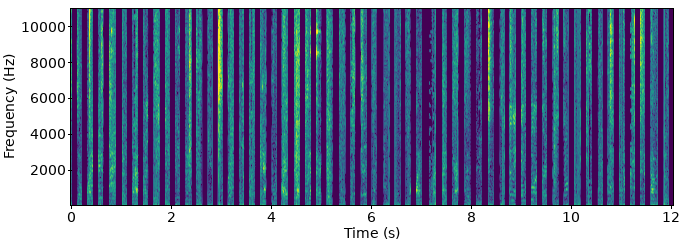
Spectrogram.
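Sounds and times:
stuttering room sound: 0:00.0 - 0:12.0.

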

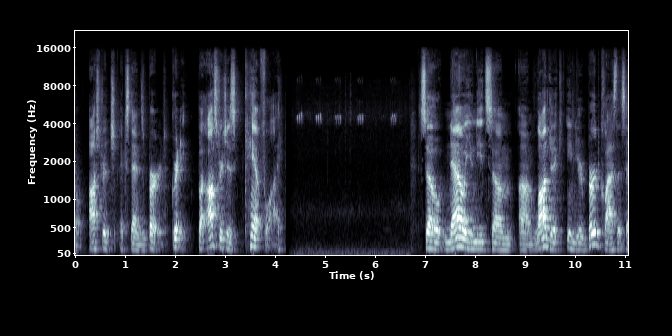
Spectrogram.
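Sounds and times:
cricket chirping: 0:04.3 - 0:06.5.

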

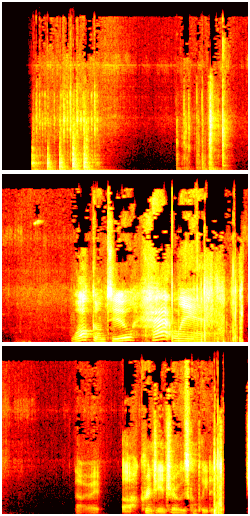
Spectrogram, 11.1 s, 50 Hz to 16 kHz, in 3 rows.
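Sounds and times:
knocking on a door: 0:00.4 - 0:01.6.

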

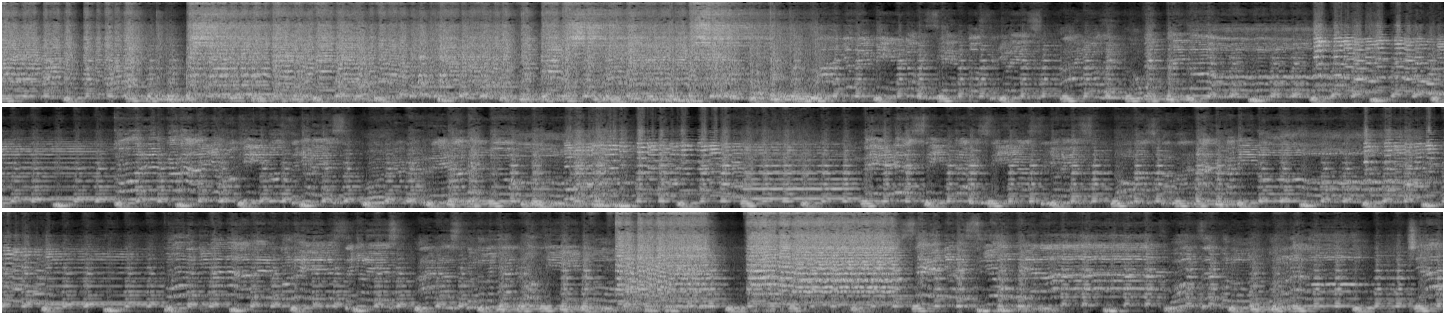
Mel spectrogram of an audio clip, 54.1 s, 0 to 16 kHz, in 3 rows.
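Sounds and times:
saxophone: 0:00.0 - 0:08.9, 0:15.2 - 0:20.0, 0:23.8 - 0:30.1, 0:33.8 - 0:38.4, 0:43.5 - 0:50.6
drum kit: 0:00.0 - 0:11.9, 0:23.4 - 0:29.2, 0:42.2 - 0:49.0
bouncing bass beat: 0:00.0 - 0:29.8, 0:30.4 - 0:54.0
keyboard: 0:00.0 - 0:54.0
trombones: 0:00.0 - 0:54.0.

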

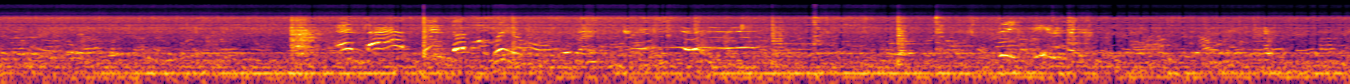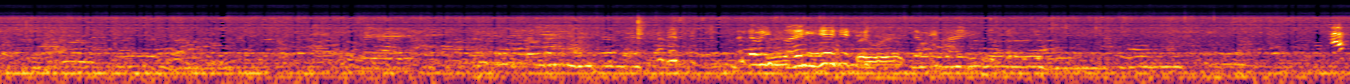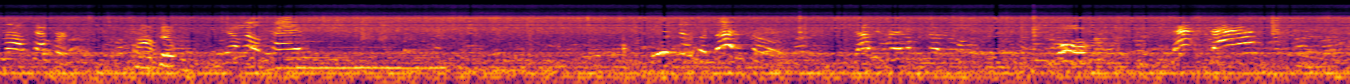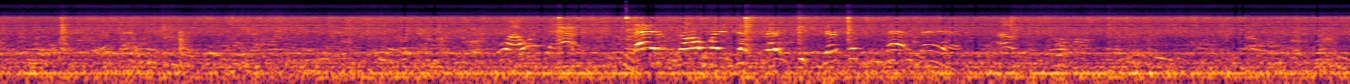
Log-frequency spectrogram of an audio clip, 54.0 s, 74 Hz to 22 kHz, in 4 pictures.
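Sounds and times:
diners chattering: 0:00.0 - 0:54.0
food sizzling on a griddle: 0:00.0 - 0:54.0.

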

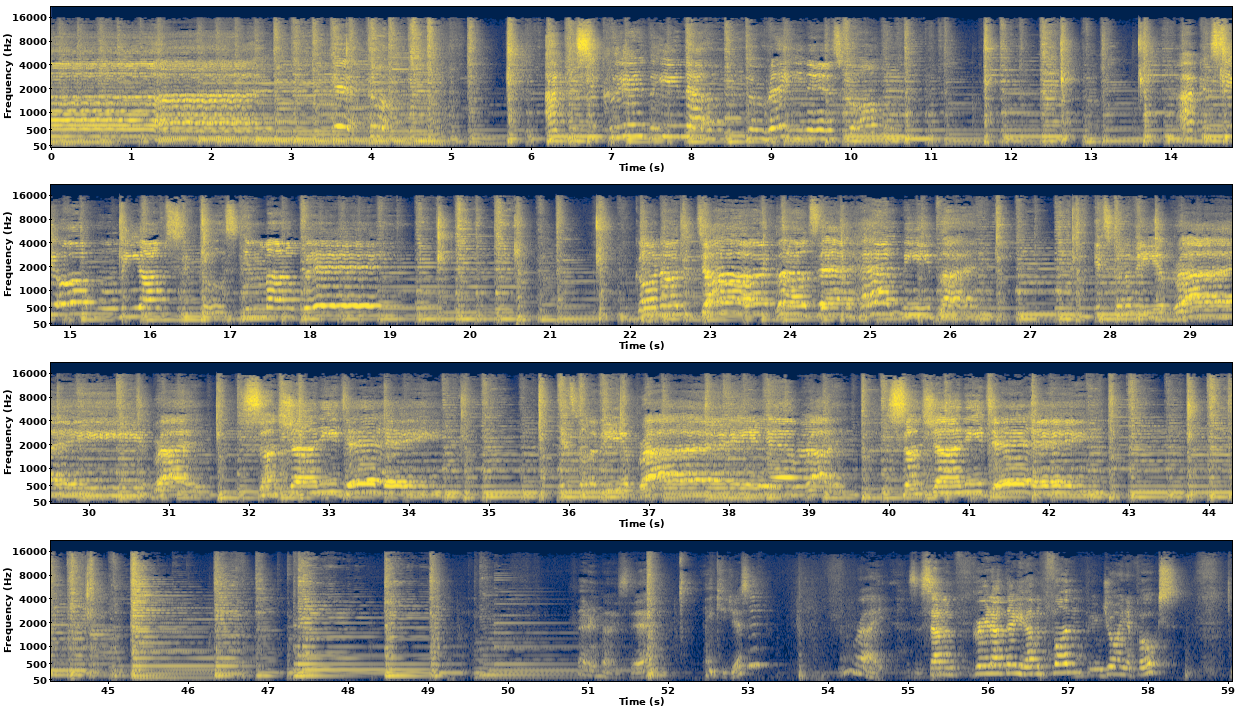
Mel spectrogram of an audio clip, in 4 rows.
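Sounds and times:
men singing: 0:00.0 - 0:04.4, 0:06.2 - 0:10.6, 0:22.1 - 0:26.6, 0:27.8 - 0:34.8, 0:35.8 - 0:42.9
acoustic guitar strumming: 0:00.0 - 0:51.1.

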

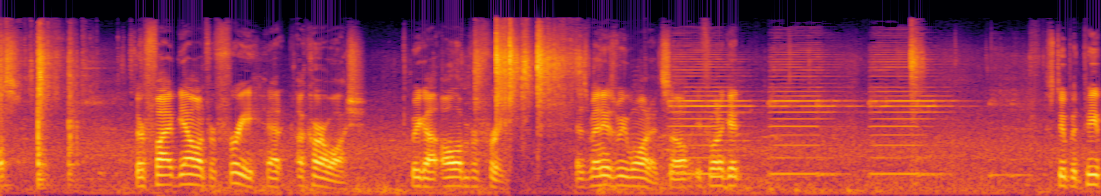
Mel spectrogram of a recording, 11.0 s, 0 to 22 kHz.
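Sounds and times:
vehicle horn honking: 0:06.6 - 0:10.4.

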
